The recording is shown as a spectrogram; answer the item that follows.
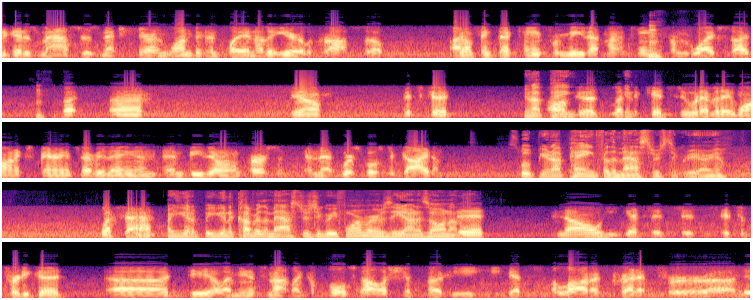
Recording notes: makes a surprise call into the show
